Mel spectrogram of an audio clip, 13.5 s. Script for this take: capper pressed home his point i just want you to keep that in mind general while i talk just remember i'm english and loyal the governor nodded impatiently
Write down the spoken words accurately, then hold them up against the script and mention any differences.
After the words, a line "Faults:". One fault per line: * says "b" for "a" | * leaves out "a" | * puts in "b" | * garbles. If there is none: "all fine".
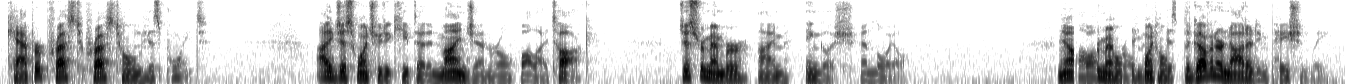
capper pressed pressed home his point i just want you to keep that in mind general while i talk just remember i'm english and loyal [garbled] the governor nodded impatiently
Faults:
* puts in "pressed"
* garbles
